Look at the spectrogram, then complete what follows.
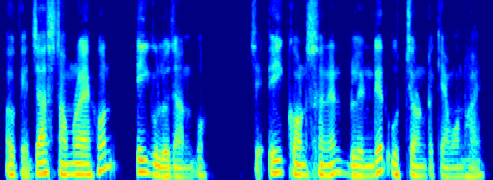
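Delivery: normal talking voice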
